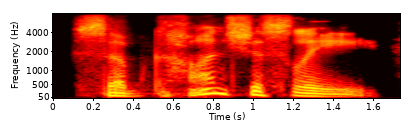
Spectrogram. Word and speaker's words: subconsciously: the word subconscious to subconsciously now we have four syllables subconsciously the stress is on the second syllable subconsciously and the fourth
